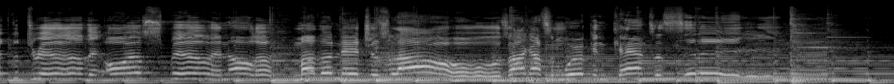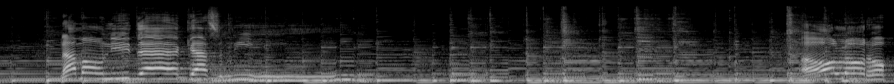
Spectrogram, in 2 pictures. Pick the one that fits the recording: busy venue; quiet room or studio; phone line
busy venue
